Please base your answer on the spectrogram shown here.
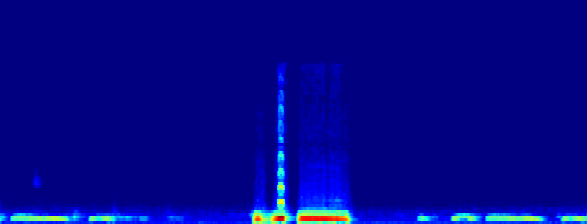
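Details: Spotted dove giving urgent 'thúc' coos and calls to lure wild birds in to fight at its perch: soft, low, drawn-out coos, then a sudden loud two-part coo midway, followed again by quiet, broken cooing.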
